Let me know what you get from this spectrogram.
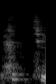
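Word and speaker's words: פֶּתִי: 우둔한 자라는 히브리 말은 패티 이렇게 아주 간단하게 발음을 합니다.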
